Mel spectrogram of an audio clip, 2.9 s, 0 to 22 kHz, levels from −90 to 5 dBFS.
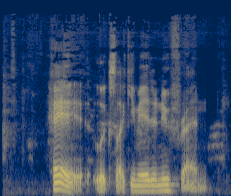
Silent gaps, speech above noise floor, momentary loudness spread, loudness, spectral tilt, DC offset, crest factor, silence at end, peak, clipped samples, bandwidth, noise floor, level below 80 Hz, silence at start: none; 32 dB; 9 LU; -20 LUFS; -5 dB/octave; under 0.1%; 20 dB; 0.35 s; -2 dBFS; under 0.1%; 16.5 kHz; -52 dBFS; -56 dBFS; 0.05 s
